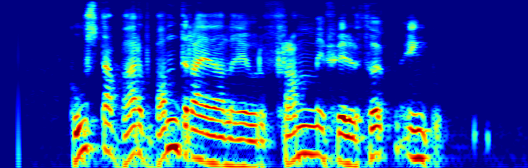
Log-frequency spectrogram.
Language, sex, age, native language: Icelandic, male, 20-29, Slovak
